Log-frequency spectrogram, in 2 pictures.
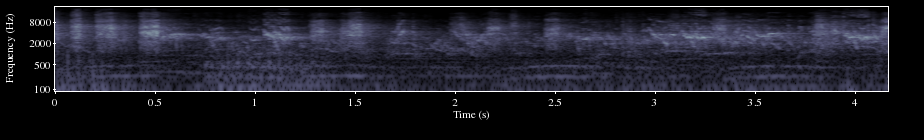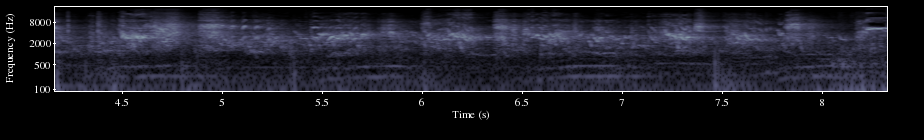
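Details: Budgerigars squawking and chirping together in a lively, scratchy babble of high notes, over a faint, regular low tonal pattern.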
